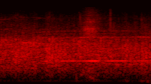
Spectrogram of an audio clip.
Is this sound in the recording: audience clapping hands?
yes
